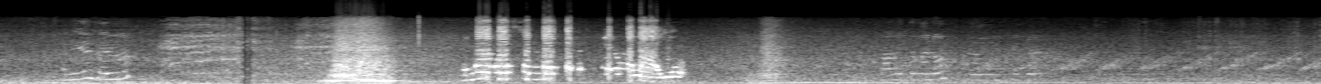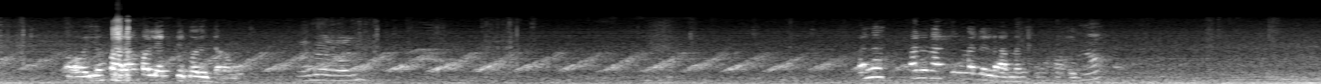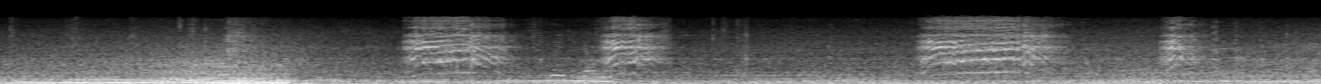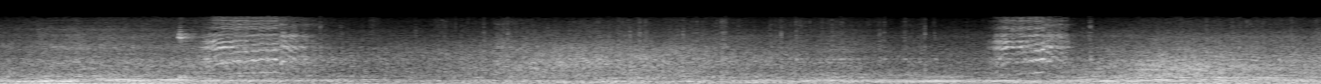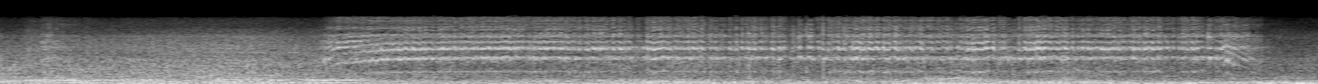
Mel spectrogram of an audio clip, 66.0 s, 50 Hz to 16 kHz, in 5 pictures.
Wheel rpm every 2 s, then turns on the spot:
30, 60, 0, 0, 0, 10, 10, 0, 10, 0, 0, 0, 0, 0, 0, 50, 10, 40, 40, 0, 30, 30, 20, 10, 30, 20, 10, 10, 140, 160, 160, 160, 70.
32-34 42-54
